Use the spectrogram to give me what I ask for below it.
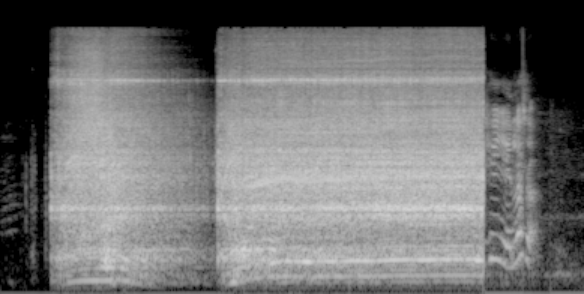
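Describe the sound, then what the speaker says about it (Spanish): A kitchen blender whirs loudly, blending milk for a flan, running in two long bursts with a brief pause between, then stopping as a voice speaks. "Voy a llevar a licuar."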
